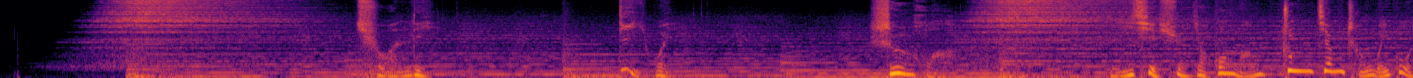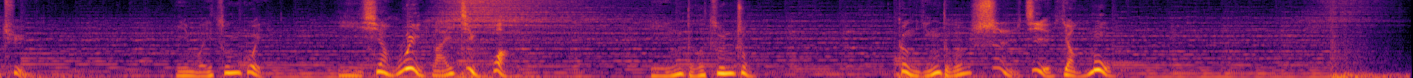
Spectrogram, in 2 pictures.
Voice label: 广告, 男生，浑厚大气，年轻活力，普通话; 奥迪

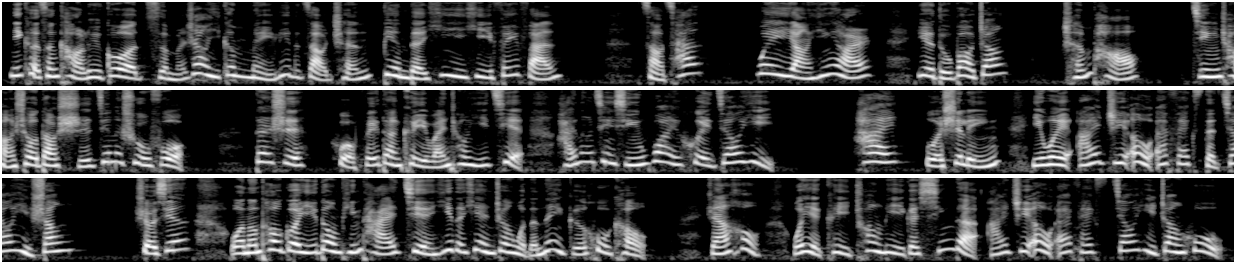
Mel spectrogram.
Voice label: APP视频广告

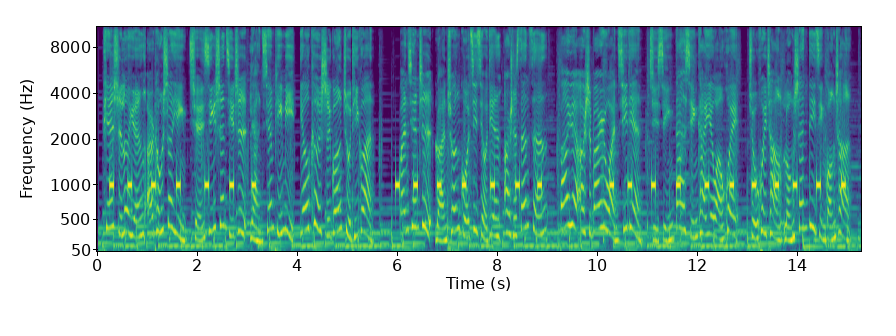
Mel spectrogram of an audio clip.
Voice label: 广告开业活力轻松时尚

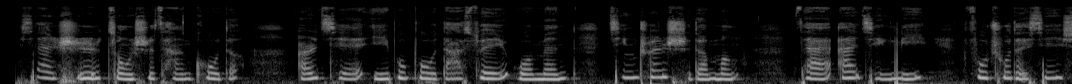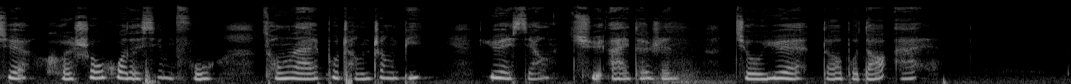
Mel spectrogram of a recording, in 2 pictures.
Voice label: 甜美配音

